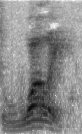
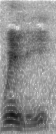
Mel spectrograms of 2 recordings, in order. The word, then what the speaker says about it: Wally: is it finn it's wally the little man roared watch the wax uti is just silly egypt it's not willy because that would rhyme with silly i said wally that rhymes with gully which is something that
